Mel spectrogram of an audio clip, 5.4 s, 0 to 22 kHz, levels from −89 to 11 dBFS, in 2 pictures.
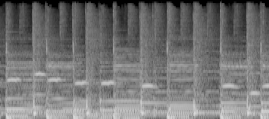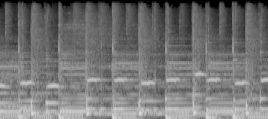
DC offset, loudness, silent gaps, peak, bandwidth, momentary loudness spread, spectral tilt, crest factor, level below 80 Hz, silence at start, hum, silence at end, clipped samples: under 0.1%; -12 LUFS; none; 0 dBFS; over 20 kHz; 2 LU; -5.5 dB/octave; 10 dB; -20 dBFS; 0 s; none; 0 s; under 0.1%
